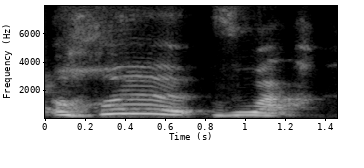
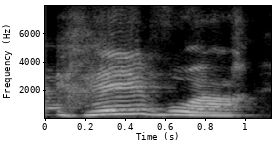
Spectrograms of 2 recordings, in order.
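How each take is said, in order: First: The first vowel is said with rounded lips. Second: The first vowel is said with spread, unrounded lips. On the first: The speaker calls it right. "você vai fazer a boca do O e vai falar E" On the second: The speaker calls it wrong. "não é revoir"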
